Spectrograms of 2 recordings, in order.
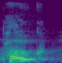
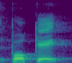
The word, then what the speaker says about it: poke: A lot of people call it poke, but I'm here to tell you the proper pronunciation is poke. And that's probably my Texas accent, but it really is called poke.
